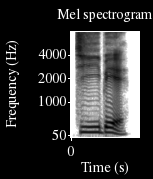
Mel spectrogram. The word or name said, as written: 级别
